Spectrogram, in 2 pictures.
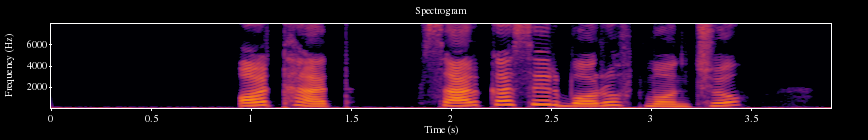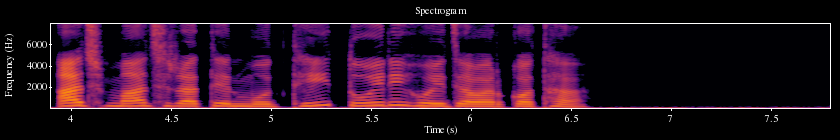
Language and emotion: Bengali, neutral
